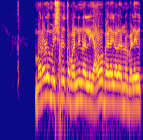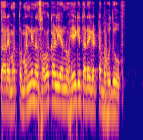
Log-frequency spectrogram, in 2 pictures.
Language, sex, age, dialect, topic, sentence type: Kannada, male, 31-35, Coastal/Dakshin, agriculture, question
